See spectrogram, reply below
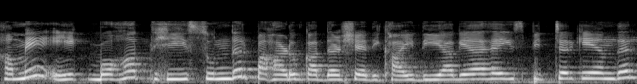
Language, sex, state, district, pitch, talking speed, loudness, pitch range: Hindi, female, Rajasthan, Bikaner, 245 Hz, 160 wpm, -12 LUFS, 225-270 Hz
